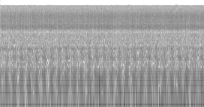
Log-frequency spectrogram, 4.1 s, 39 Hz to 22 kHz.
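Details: Desktop PC connected to a Pyle 3000 W stereo amplifier: steady low buzzing hum with a few faint clicks, unchanged throughout; ground loop noise that did not occur with a laptop.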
